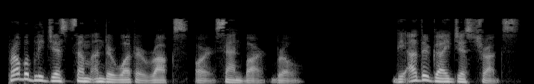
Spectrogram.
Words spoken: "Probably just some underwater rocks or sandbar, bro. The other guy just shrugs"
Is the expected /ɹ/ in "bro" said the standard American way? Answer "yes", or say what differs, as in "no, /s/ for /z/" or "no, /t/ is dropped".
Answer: yes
